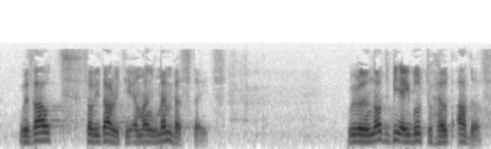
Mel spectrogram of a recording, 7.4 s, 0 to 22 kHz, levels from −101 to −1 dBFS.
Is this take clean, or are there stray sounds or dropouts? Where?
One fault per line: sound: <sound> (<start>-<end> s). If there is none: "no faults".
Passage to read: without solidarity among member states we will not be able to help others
no faults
